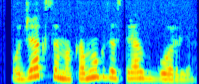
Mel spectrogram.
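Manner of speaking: ordinary delivery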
